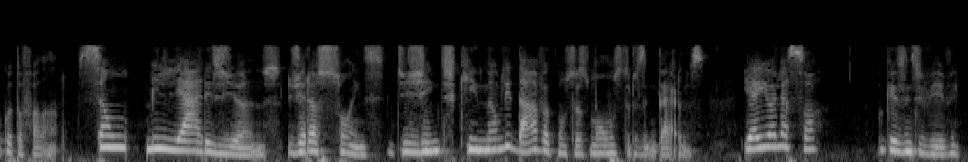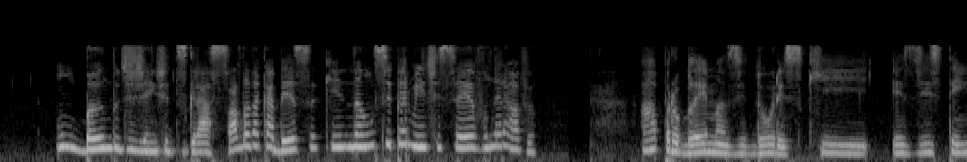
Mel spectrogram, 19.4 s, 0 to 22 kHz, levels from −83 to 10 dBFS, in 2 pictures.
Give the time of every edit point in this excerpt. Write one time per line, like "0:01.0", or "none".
none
